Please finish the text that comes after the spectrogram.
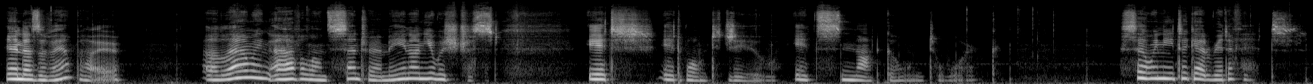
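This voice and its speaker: A woman playing an imperious, seductive vampire queen in an ASMR roleplay, haughty and menacing, drifting into breathy whispers. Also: medium pitch, slow pace, close to an everyday voice. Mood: haughty, disgusted.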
